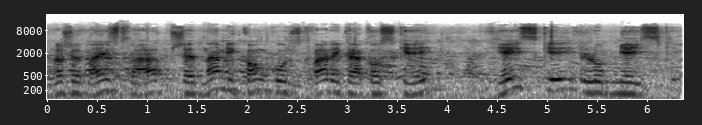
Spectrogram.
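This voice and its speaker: Very slow speech over noticeable background noise. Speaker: event host. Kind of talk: stage announcement. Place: stage. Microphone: pa.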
